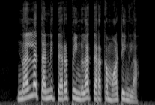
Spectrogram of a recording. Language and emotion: Tamil, angry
